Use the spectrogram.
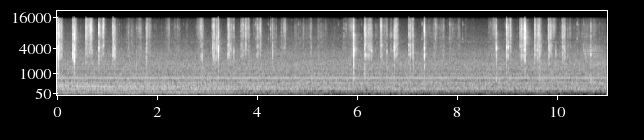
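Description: A small pocket oracle card deck is side shuffled, giving rapid bursts of crisp, close card slips and flutters in repeated clusters, with no talk.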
